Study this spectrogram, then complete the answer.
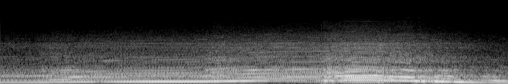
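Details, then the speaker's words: Circa-2000 Toyota Camry four-cylinder, 5-speed manual, demolition derby car: uneven, lumpy loping idle, then throttle blip rising and falling unsteadily; sounds like a dead cylinder but owner says none is dead, cause unknown. "it sounds like there's a dead cylinder but there's not a dead cylinder so I'm going to have to do some looking into this to see what it is"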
